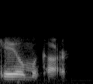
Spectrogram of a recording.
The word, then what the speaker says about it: Makar: Is it Makar or Maker? – Maker. Kale Maker. – Maker. – Or Makar. It's technically Kale Makar. – That's the pronunciation I've been hearing is Makar.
